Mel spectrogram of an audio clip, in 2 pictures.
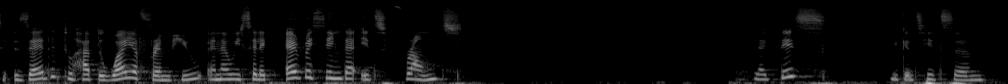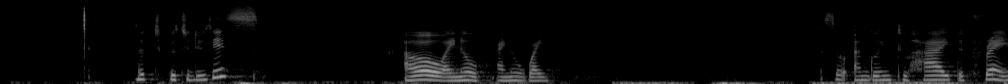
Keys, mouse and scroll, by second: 0.4 z, 2.6 n, 3.3 b, 7.2 z, 8.9 g, 14.0 a, 16.1-16.4 l, 16.6-19.3 l, 17.6-18.9 drag, 19.4-20.1 l.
